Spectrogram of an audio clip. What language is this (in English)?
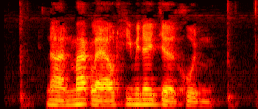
Thai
